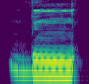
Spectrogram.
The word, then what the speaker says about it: Boone: Boone County. Or Boone County. Kind of E is silent.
